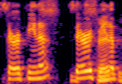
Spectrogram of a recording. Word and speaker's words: Seraphina: question is sephraphina is how you say it Seraphina Sarah yeah Pharisee that a Seraphina pecula that's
